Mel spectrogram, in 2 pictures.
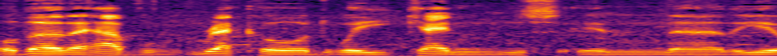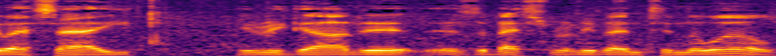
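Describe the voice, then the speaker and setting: The delivery moves at a fairly quick pace. Noticeable background noise sits behind it. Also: man. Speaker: powerboat competitor and event insider. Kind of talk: casual interview.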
